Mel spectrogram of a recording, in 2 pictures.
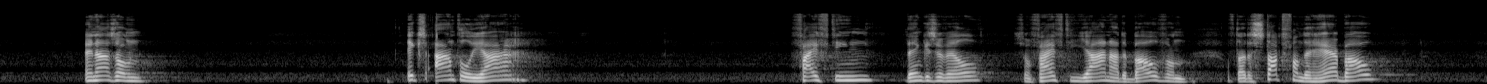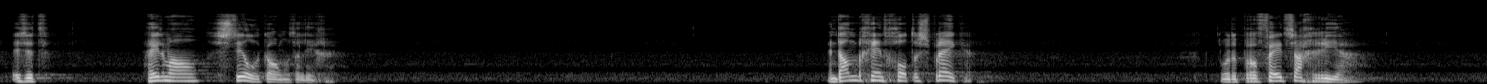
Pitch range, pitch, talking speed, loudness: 150-190 Hz, 170 Hz, 85 wpm, -18 LUFS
